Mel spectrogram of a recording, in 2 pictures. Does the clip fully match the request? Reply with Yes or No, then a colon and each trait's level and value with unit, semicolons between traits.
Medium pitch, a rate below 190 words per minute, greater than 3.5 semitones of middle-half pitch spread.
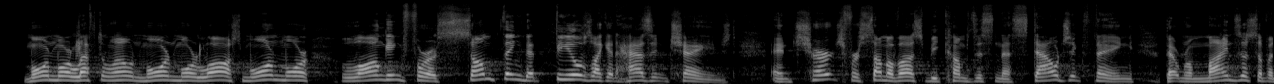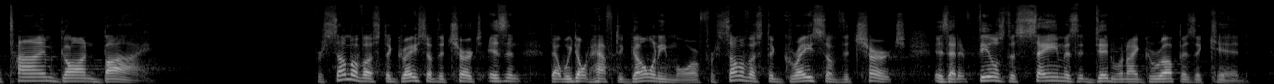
No: medium, 160 Hz; average, 195 wpm; wide, 5.6 semitones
